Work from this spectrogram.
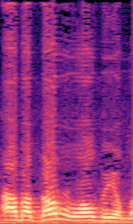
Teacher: ابدن تھا یا وقت کی صورت میں ابدا پڑھیں گے اور اگر ملانا چاہیں تو پھر ابدا رضی اللہ اس لیے کہ تنوین را سے ملے گی ادغام بغیر غنہ ہوگا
